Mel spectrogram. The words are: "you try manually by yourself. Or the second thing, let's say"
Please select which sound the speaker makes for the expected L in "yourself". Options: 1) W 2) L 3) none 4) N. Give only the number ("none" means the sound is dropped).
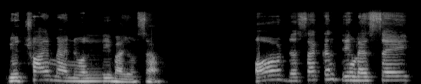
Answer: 3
